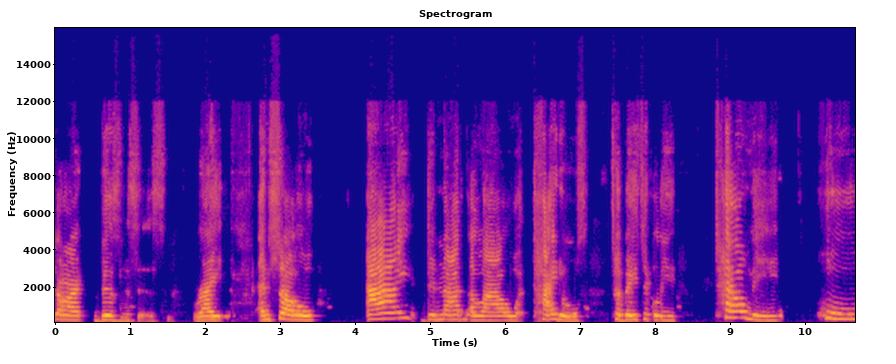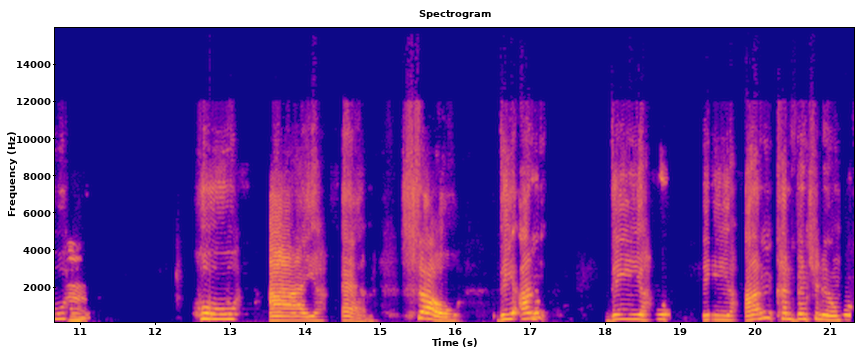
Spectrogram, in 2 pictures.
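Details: Adult woman, self-identified stutterer, with audible word repetition; stuttering.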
